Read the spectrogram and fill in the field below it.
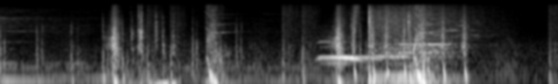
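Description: A sword swishes and strikes with sharp hits.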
